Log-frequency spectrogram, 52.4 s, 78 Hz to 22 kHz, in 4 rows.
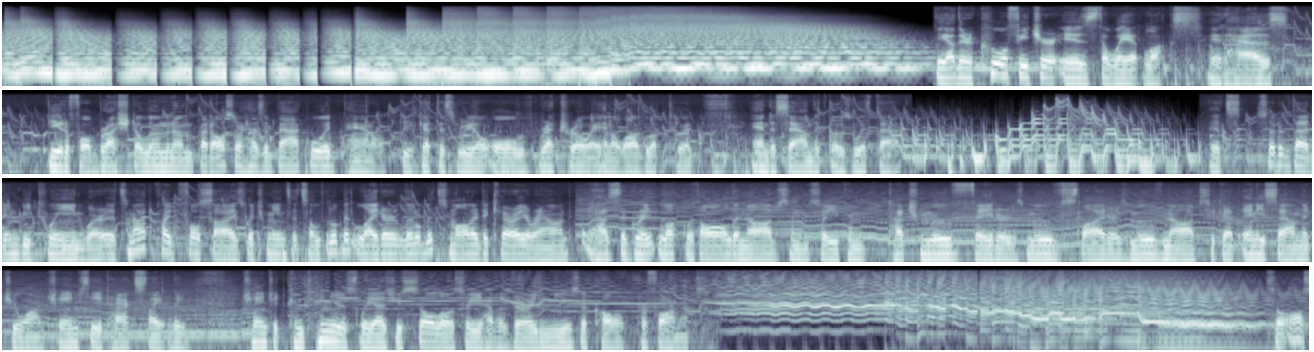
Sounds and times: Music: 0:00.0 - 0:52.3
Speech: 0:09.4 - 0:12.9, 0:13.6 - 0:22.2, 0:25.2 - 0:46.3, 0:52.0 - 0:52.3.

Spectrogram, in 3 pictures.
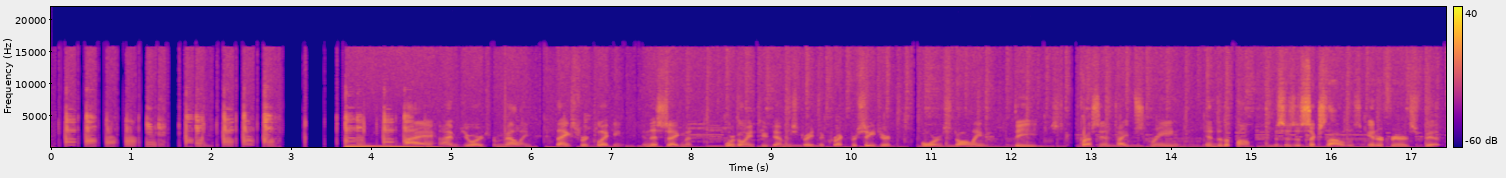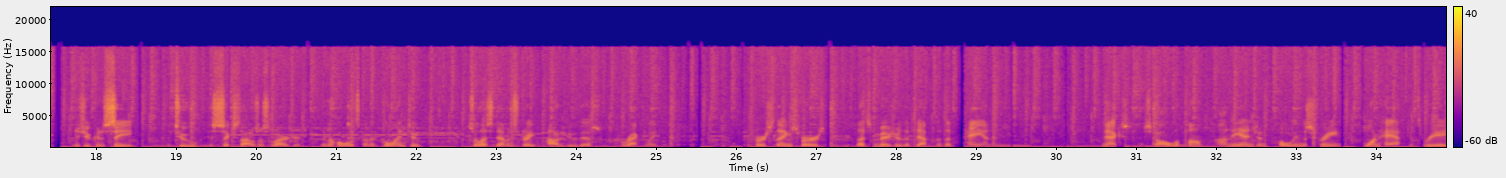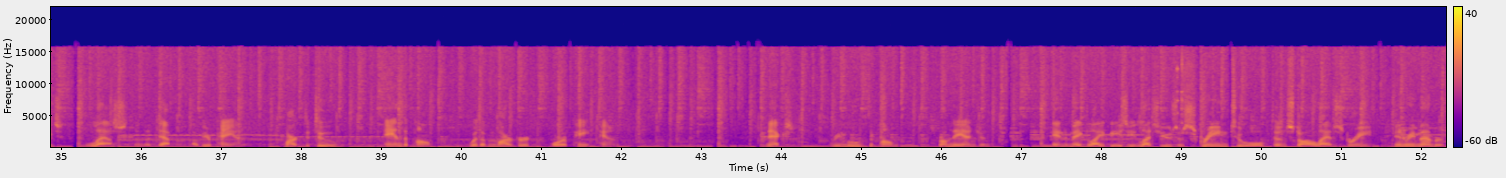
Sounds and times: Music: 0:00.0 - 0:02.9, 0:03.6 - 0:52.3
Speech: 0:04.4 - 0:25.2, 0:26.1 - 0:29.3, 0:30.6 - 0:42.1, 0:43.8 - 0:46.7, 0:47.4 - 0:52.3.

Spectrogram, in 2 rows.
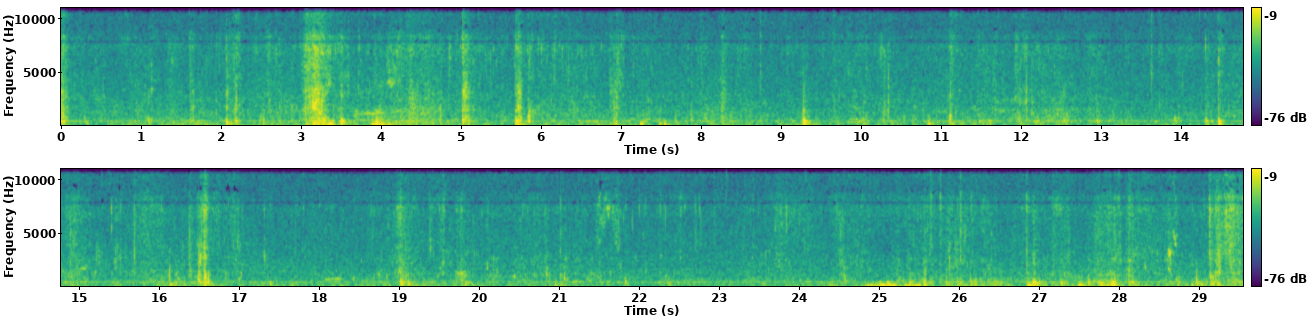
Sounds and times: Rowboat, canoe, kayak: 0:00.0 - 0:29.5.

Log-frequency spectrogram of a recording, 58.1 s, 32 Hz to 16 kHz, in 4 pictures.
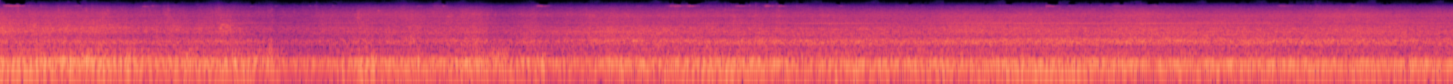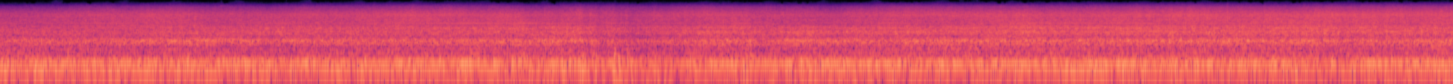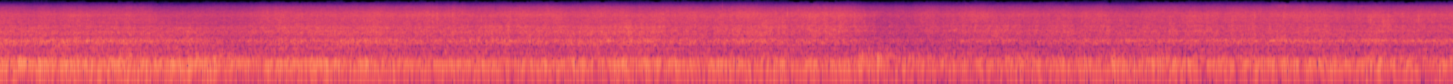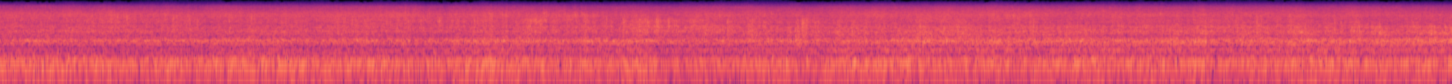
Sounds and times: Outside, rural or natural: 0:00.0 - 0:58.1
Vehicle: 0:00.0 - 0:58.1.

